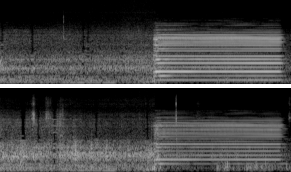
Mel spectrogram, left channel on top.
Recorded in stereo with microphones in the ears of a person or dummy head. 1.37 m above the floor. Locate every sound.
1.5 s a violin: 65° left (ahead or behind), 1.8 m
